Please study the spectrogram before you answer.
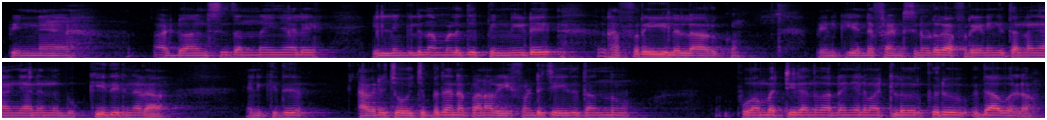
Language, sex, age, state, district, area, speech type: Malayalam, male, 18-30, Kerala, Kozhikode, urban, spontaneous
